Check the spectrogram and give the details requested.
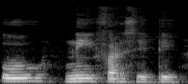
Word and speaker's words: university: Contohnya seperti University Hai di sini tulisannya memang University tapi cara bacanya kan you bunyi konsonan nya itu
